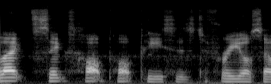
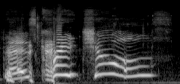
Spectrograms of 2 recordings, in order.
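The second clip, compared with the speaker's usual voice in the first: very high, slow, stretched squeal of mock delight; 7 dB louder, slower than usual. Gamer squealing at a celebrity cameo, mock delight. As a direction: gush over him like a starstruck fan.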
